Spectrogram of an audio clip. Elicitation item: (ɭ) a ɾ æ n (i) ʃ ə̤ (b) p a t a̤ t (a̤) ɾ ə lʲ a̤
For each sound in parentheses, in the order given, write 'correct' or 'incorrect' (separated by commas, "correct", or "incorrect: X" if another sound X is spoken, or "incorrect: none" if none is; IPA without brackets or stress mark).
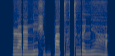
correct, correct, correct, incorrect: ə̤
